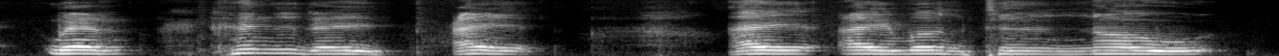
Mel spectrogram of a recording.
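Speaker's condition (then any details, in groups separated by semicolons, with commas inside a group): Cerebral palsy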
